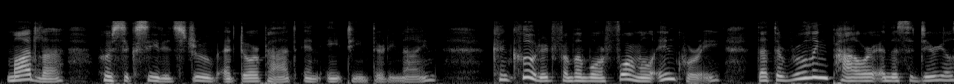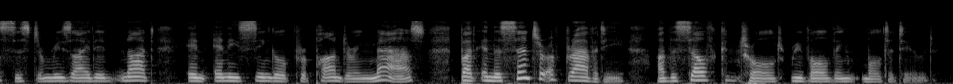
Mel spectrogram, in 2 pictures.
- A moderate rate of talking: No, slow, 130 wpm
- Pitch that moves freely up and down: No, average, 4.0 semitones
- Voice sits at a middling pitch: Yes, medium, 160 Hz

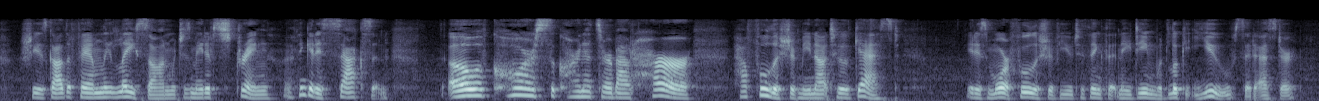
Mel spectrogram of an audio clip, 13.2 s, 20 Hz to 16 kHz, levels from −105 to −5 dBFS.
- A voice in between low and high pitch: Yes, medium, 160 Hz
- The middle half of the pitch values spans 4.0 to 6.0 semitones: Yes, average, 4.5 semitones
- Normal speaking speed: No, fast, 225 wpm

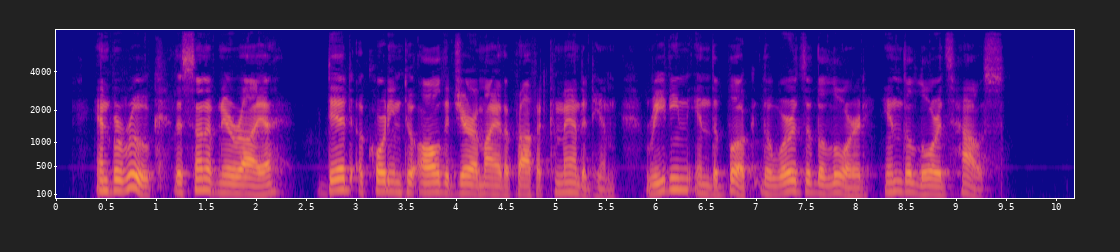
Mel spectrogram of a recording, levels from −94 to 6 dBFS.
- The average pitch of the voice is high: No, low, 120 Hz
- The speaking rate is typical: Yes, average, 175 wpm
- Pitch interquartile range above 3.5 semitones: Yes, average, 4.1 semitones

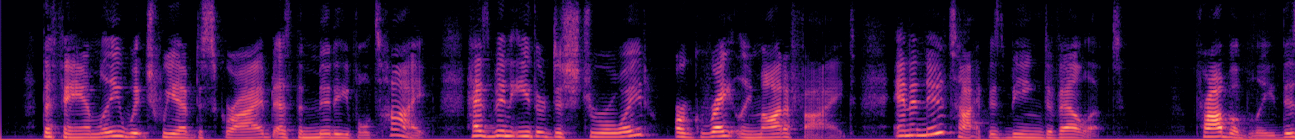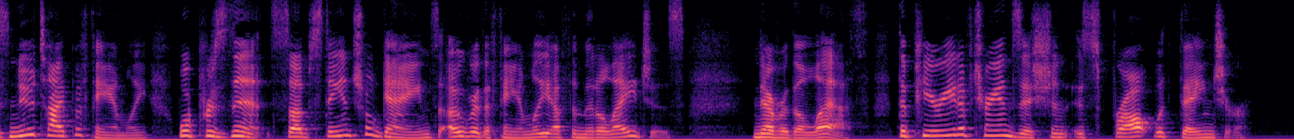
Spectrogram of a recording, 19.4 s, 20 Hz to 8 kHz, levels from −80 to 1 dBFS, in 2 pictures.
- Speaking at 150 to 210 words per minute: Yes, average, 155 wpm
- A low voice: No, high, 220 Hz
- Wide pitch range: Yes, wide, 6.0 semitones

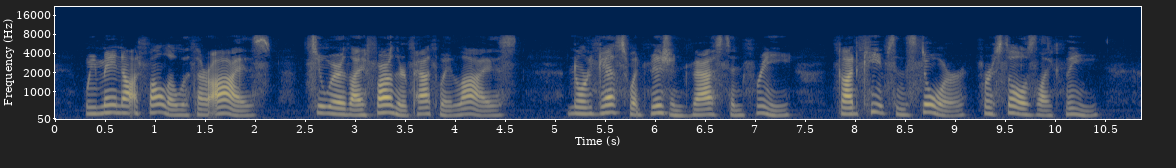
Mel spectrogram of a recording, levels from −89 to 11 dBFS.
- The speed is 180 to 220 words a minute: No, average, 155 wpm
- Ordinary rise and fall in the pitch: Yes, average, 4.8 semitones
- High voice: Yes, high, 200 Hz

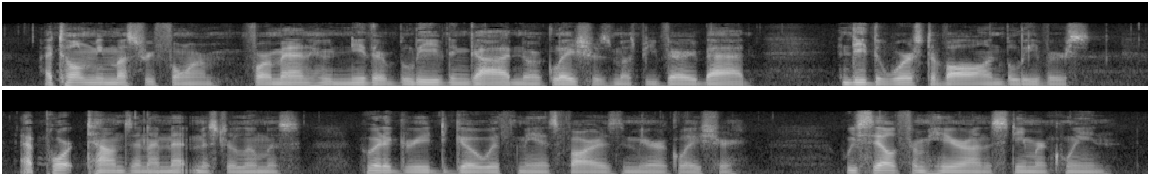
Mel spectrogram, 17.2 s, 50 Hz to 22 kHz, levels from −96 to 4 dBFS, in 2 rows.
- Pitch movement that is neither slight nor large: No, narrow, 1.2 semitones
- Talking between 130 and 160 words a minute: No, average, 190 wpm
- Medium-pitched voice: No, low, 100 Hz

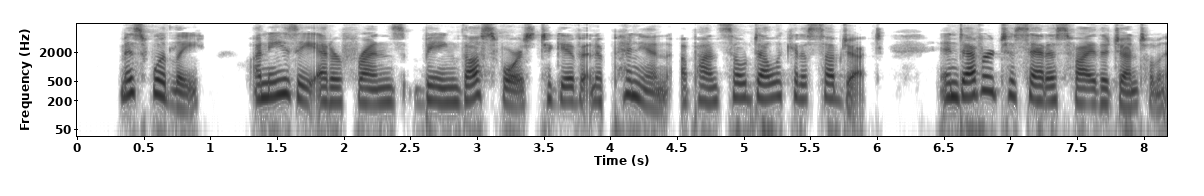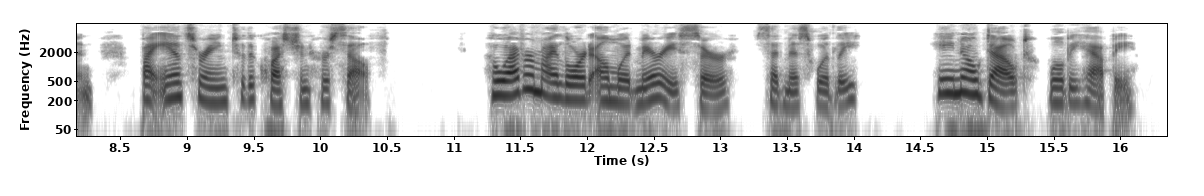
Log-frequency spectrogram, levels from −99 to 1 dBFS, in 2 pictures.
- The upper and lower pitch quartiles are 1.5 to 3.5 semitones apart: No, average, 4.8 semitones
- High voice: Yes, high, 205 Hz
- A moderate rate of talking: Yes, average, 160 wpm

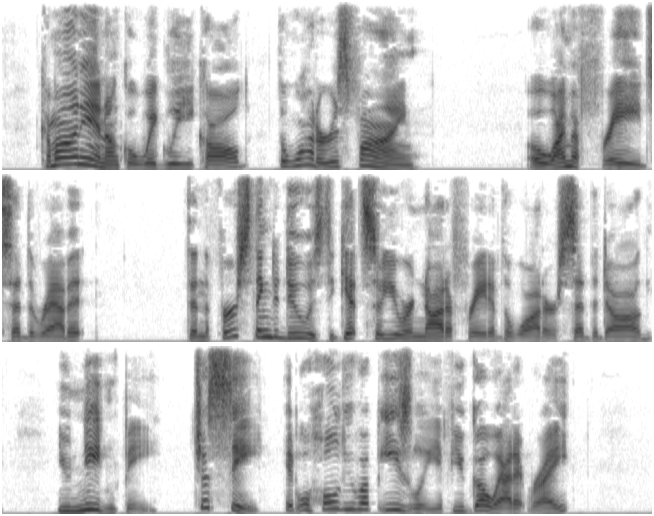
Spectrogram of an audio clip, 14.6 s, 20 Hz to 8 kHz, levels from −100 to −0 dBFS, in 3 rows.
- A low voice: No, high, 190 Hz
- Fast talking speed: Yes, fast, 220 wpm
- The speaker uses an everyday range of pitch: No, wide, 6.7 semitones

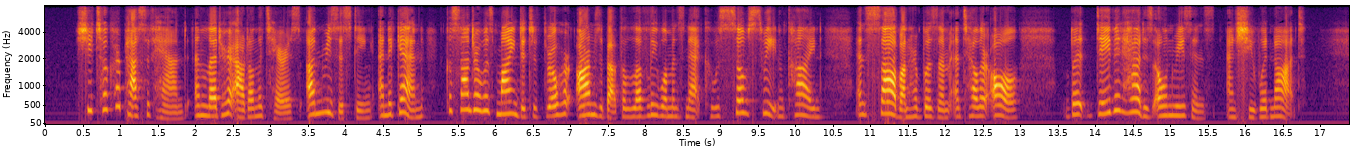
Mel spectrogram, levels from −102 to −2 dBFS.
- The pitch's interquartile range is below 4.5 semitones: No, average, 4.9 semitones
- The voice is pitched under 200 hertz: No, high, 230 Hz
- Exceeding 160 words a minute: Yes, average, 185 wpm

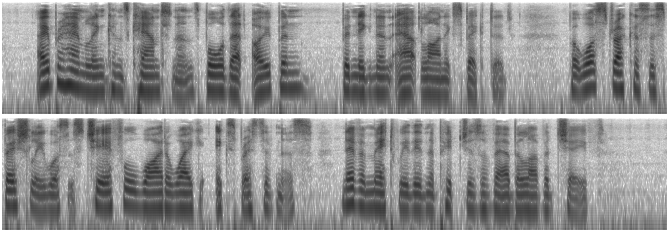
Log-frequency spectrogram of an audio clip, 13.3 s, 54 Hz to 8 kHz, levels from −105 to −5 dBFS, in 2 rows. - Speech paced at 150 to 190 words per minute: No, slow, 135 wpm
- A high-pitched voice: No, medium, 145 Hz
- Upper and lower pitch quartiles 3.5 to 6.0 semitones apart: No, average, 2.7 semitones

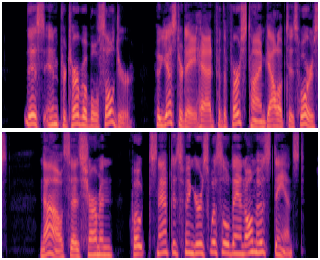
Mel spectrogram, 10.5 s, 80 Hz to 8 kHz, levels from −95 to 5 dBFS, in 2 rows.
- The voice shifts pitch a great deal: Yes, wide, 6.3 semitones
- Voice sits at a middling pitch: Yes, medium, 180 Hz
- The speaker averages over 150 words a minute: No, average, 140 wpm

